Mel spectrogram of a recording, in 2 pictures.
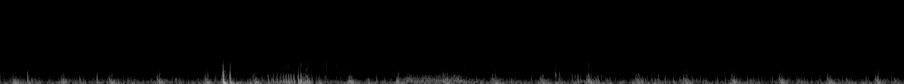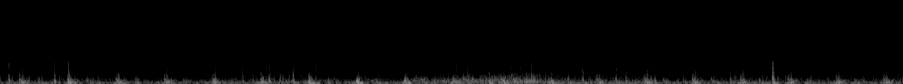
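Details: Heart sounds heard through a stethoscope at various chest positions: soft, low, repeated thumps under rubbing and handling noise.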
